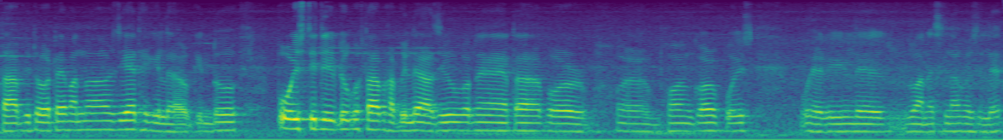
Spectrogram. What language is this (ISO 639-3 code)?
asm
